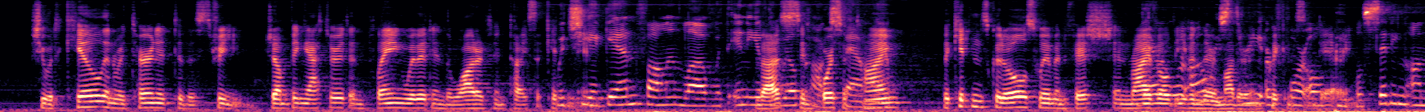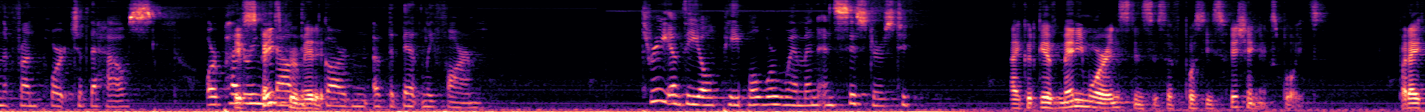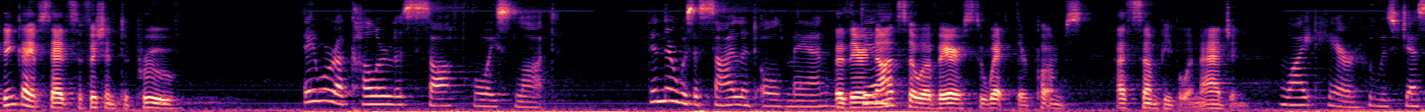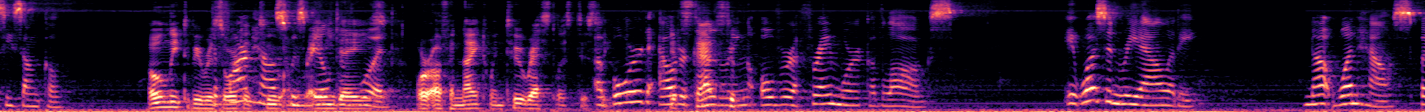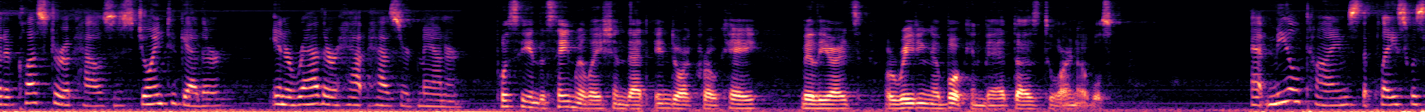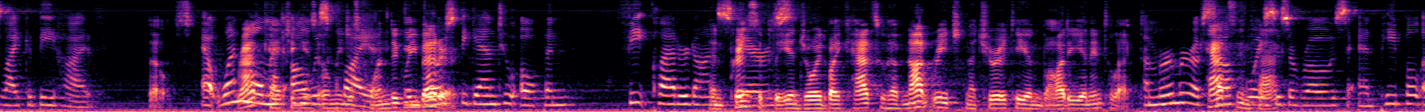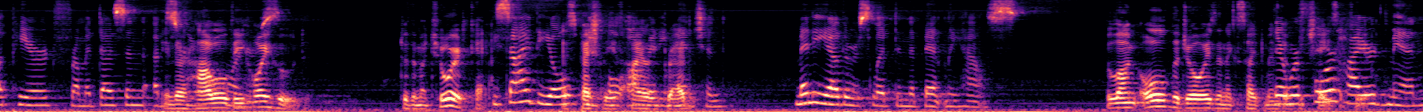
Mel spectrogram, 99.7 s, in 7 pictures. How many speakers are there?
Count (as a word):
two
